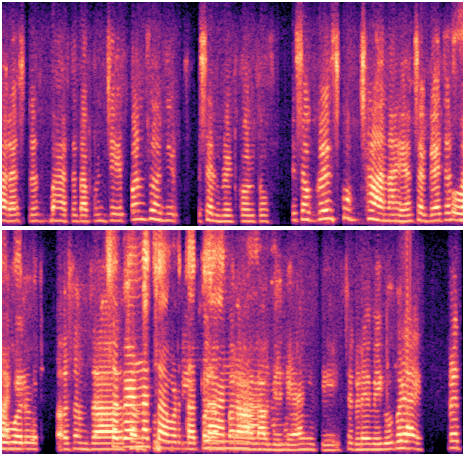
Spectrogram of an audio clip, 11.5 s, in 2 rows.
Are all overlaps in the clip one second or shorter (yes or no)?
no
